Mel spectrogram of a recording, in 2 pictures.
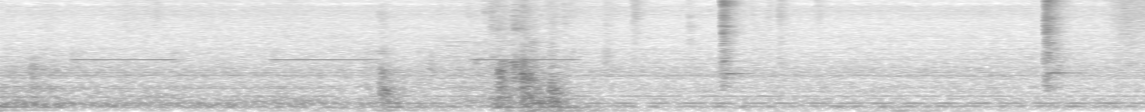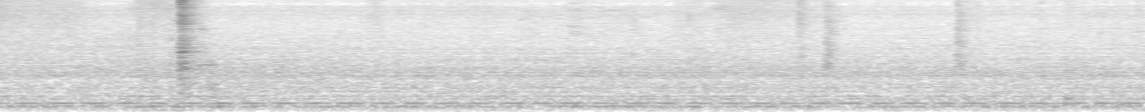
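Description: A tram's motor hums steadily while standing still.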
